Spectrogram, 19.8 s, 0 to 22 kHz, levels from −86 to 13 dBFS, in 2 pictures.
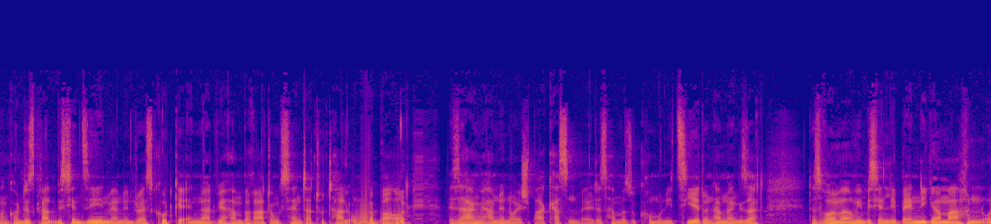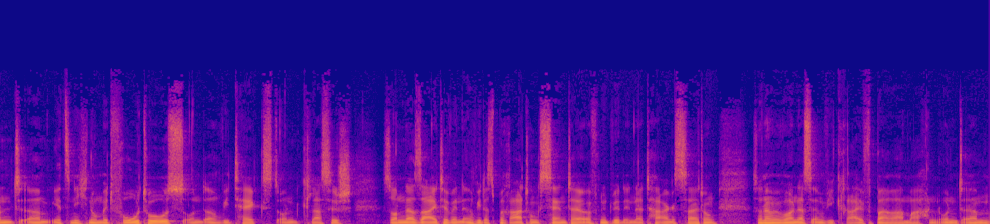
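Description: Robotic sound from repeated short buffers runs from 3.53 to 4.34 s, where the speech collapses into a rigid, metallic buzz pitched at 134 Hz that only loosely tracks the syllables. The likely cause is audio arriving too seldom, with playback filling the gaps by looping the most recent fragment of about 7.5 ms. For most of that stretch the real signal is skipped, and the repetition rate imposes the fixed tone.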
